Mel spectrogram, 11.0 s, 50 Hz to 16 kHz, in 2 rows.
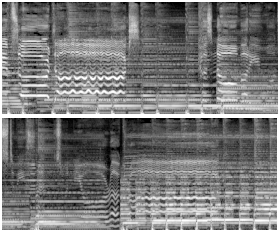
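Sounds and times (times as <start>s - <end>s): held sung notes: 0.0s - 11.0s
plucked string accompaniment: 0.0s - 11.0s.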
